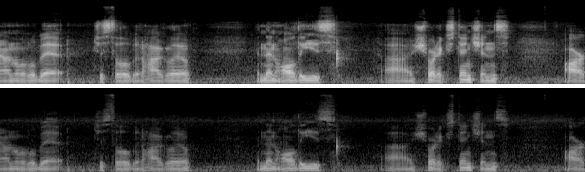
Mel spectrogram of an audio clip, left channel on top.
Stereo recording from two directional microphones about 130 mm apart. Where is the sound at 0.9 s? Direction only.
25° right (ahead or behind).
